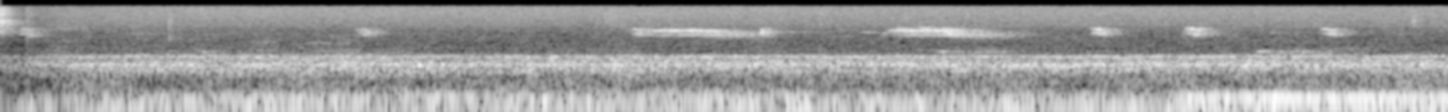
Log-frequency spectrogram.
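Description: Birds chirping, short high calls about once a second, over a steady background hum; a low steady drone comes in near the end.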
